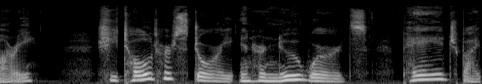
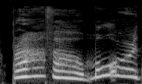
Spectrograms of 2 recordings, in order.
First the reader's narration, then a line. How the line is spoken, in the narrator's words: they shouted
